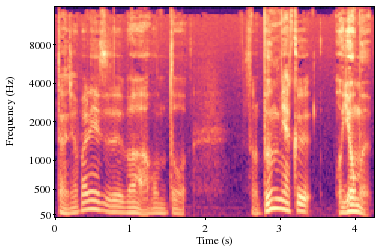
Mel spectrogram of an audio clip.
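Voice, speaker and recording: A man's voice: low voice, very animated, normal speed, mellow, breathy edge, no echo. A man hosting a casual solo talk show, rambling and laughing a lot while tipsy. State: drunk. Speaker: podcast host.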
